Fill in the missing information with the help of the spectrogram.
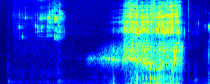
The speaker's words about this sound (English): But it's time for our last sip.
